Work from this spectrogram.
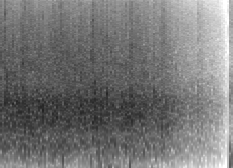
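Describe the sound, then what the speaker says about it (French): An audience at the Grand Prix de l'Economie event in Geneva applauds loudly as Vincent Subilia comes on stage, dense sustained clapping that fades away near the end. "sous vos applaudissements."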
